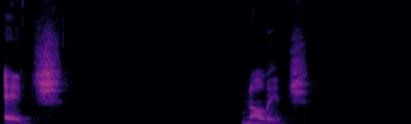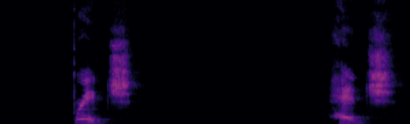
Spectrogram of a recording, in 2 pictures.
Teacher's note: a D can be very quiet not quite silent but very quiet in front of a G like in these examples edge knowledge bridge hedge so in these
